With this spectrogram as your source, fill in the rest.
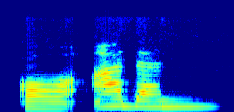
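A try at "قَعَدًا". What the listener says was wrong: Gak ada yang panjang.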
